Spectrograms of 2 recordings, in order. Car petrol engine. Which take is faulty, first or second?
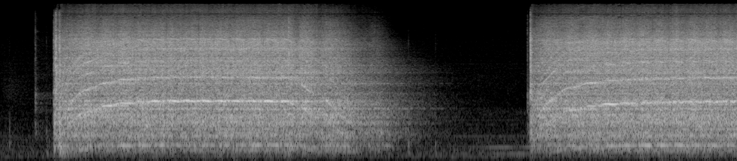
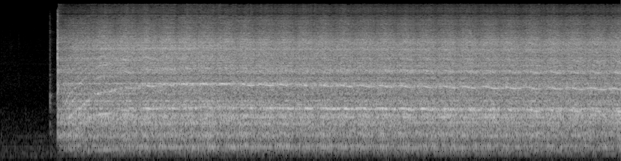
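second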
